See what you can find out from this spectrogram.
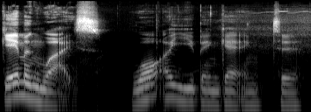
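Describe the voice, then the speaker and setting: A man hosting a podcast in casual chat, with a jokey, rambling and animated way of talking. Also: medium pitch, unhurried. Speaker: podcast host.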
